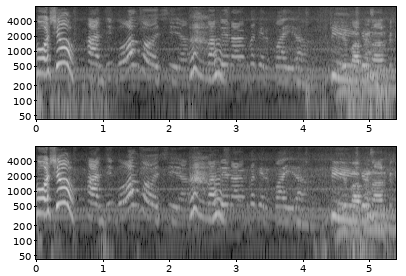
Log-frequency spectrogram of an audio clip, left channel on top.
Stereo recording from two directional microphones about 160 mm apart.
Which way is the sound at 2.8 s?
15° left (ahead or behind).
